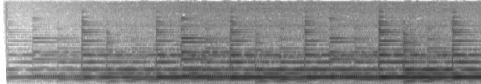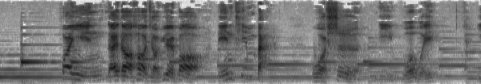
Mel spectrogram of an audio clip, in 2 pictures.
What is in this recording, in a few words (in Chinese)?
Mandarin; Herald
